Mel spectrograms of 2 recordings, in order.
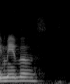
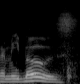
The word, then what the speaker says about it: amiibo: did you buy the amiibos not yet I don't know why I just said amiibos that's not the proper pronunciation Matt amiibo is the plural of am B get that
